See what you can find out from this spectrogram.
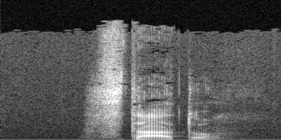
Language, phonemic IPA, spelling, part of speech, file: Italian, /ˈsta.to/, stato, noun / verb, It-stato.ogg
